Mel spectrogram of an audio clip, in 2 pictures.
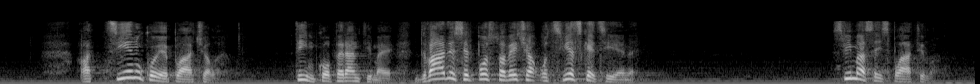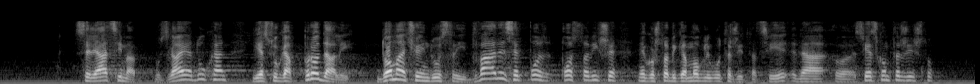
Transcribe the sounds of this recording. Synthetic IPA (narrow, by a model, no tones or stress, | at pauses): a̰t̪sje̞ːnuko̞juje̞plˠaːt͡ɕa̰la̰ | t̪iːmko̞ːpeɾant̪ima̰je̞̰d̪ʋaːd̪e̞se̞t̪̚po̞st̪o̞ʋe̞t͡ɕaʔo̞d̪sʋje̞t̪ske̞t̪sje̞ːne̞̰ | sʋimase̞isplˠaːt̪ilo̞̰ | se̞ʎaːt̪sima̰ | uzɡaːjad̪uxan | jeɾsuɡapɾo̞d̪alḭ | d̪o̞maːt͡ɕo̞jind̪ust̪ɾiid̪ʋaːd̪e̞se̞t̪̚opo̞st̪o̞ʋiʃe̞ | ne̞ɡo̞ʃt̪o̞biɡamo̞ɡliut̪r̩ʒit̪nanasʋje̞t̪sko̞mt̪r̩ʒiʃt̪u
